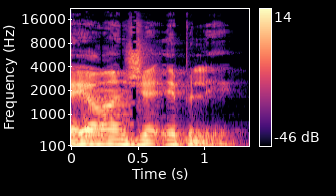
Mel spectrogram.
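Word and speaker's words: Beon je Ipille: You're the pronunciation. Beyange Ipoli.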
